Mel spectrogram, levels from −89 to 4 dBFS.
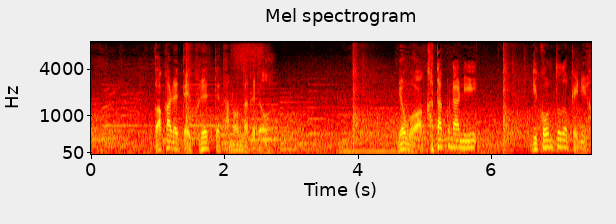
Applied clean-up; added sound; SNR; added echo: none; Gunshot, gunfire; 8 dB; none.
